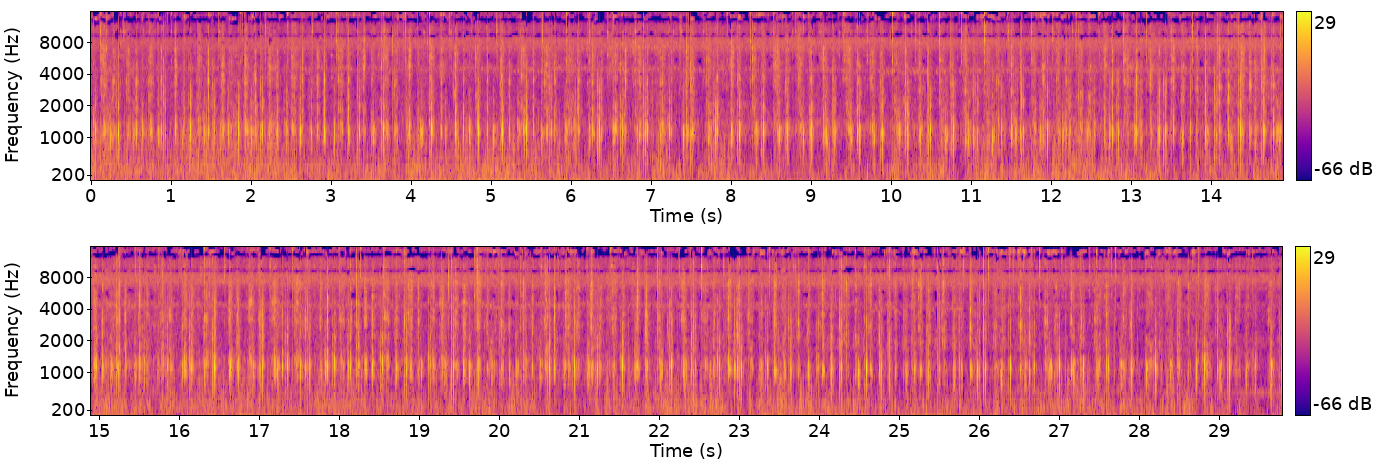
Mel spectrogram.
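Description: A ridden horse's hooves clip-clopping on a paved road, a quick, steady run of hoofbeats that keeps going without a break.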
